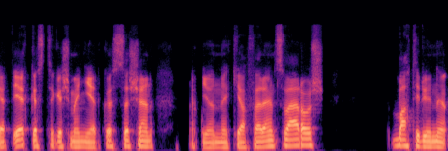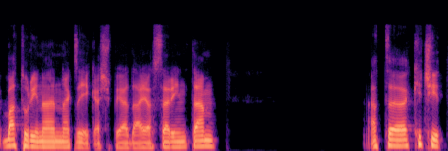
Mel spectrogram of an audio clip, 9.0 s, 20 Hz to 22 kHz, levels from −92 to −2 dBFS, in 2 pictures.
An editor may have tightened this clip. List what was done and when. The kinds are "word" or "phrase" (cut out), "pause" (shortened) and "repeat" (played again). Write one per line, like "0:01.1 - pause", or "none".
0:01.0 - word
0:02.0 - word
0:05.2 - phrase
